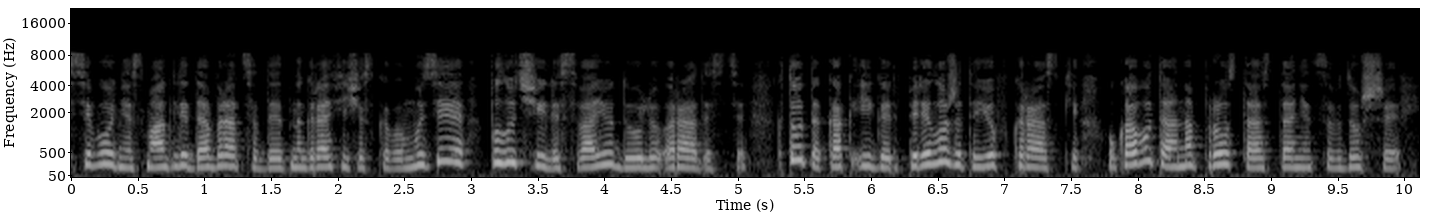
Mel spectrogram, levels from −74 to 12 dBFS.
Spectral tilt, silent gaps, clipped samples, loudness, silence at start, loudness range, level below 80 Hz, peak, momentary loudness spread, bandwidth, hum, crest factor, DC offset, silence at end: -5.5 dB/octave; none; under 0.1%; -26 LUFS; 0 s; 1 LU; -62 dBFS; -10 dBFS; 8 LU; 8.8 kHz; none; 16 dB; under 0.1%; 0.05 s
